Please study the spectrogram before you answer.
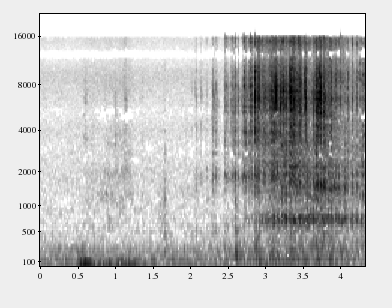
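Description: A solid oval bar of dry blue soap, held in a hand with long black nails and scored into a grid, is shaved with a metal blade so small cubes crumble off. After a faint low rumble and a few soft ticks, a bright, dense scraping crackle builds and continues to the end.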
